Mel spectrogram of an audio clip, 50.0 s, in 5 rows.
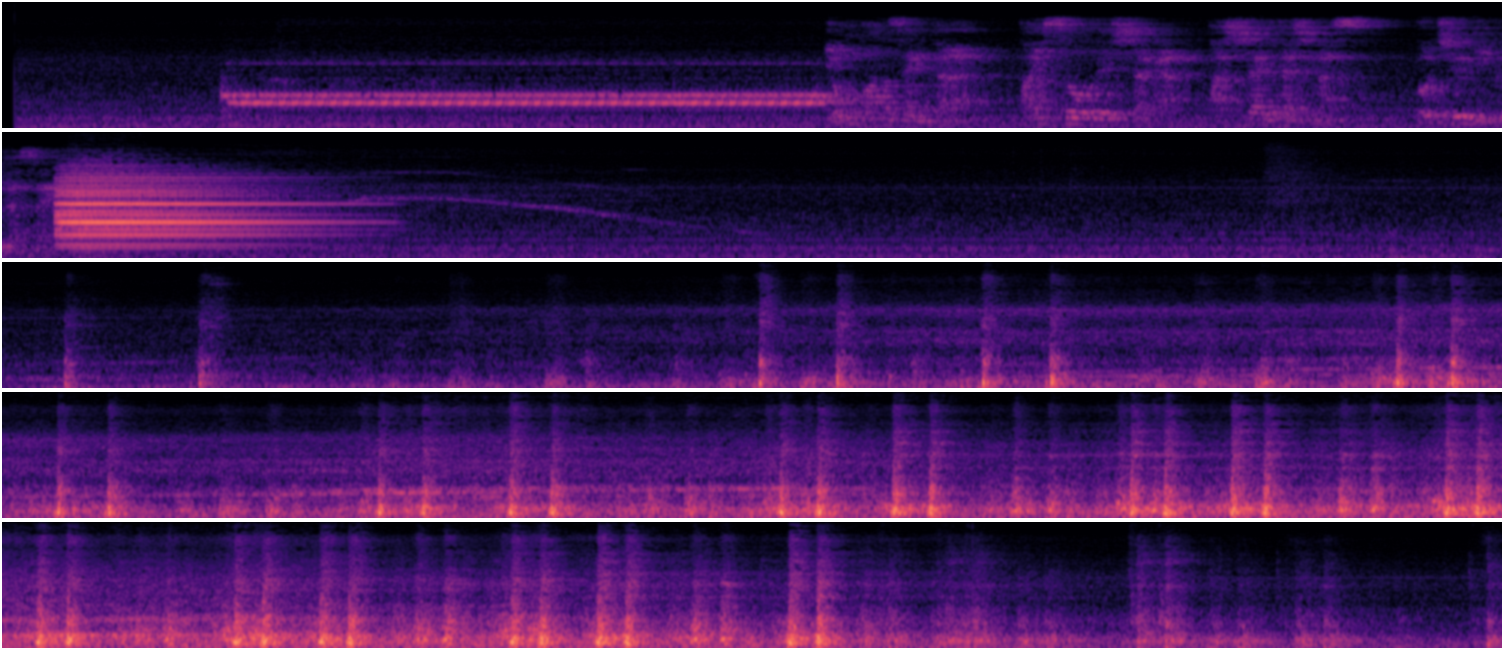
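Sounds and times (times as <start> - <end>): train wheels clicking over rail joints: 23.0 - 27.2, 27.9 - 49.1.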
